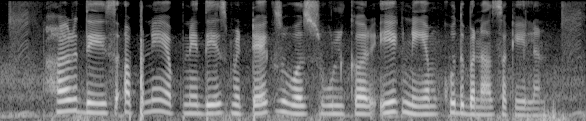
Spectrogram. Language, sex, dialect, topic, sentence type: Bhojpuri, female, Western, banking, statement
